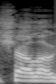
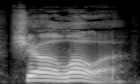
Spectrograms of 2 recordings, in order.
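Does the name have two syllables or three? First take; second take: two; three. First: The name is said with two syllables. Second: The name is said with three syllables. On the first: The speaker calls it wrong. "it's not Shiloh" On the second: The speaker calls it right. "I think is how he, he, he pronounced it"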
